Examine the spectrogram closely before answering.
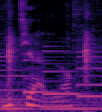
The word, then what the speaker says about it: Vello: boss this is Albert viello vello how do I pronounce Vell is good vello and Albert started upholstering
